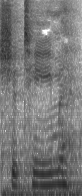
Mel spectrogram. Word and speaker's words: Shittim: It's pronounced Shittim, but it's spelled fun.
